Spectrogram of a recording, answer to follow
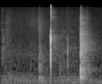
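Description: Faint room tone with a single sharp click about halfway through, followed by a short hissing noise that fades quickly.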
